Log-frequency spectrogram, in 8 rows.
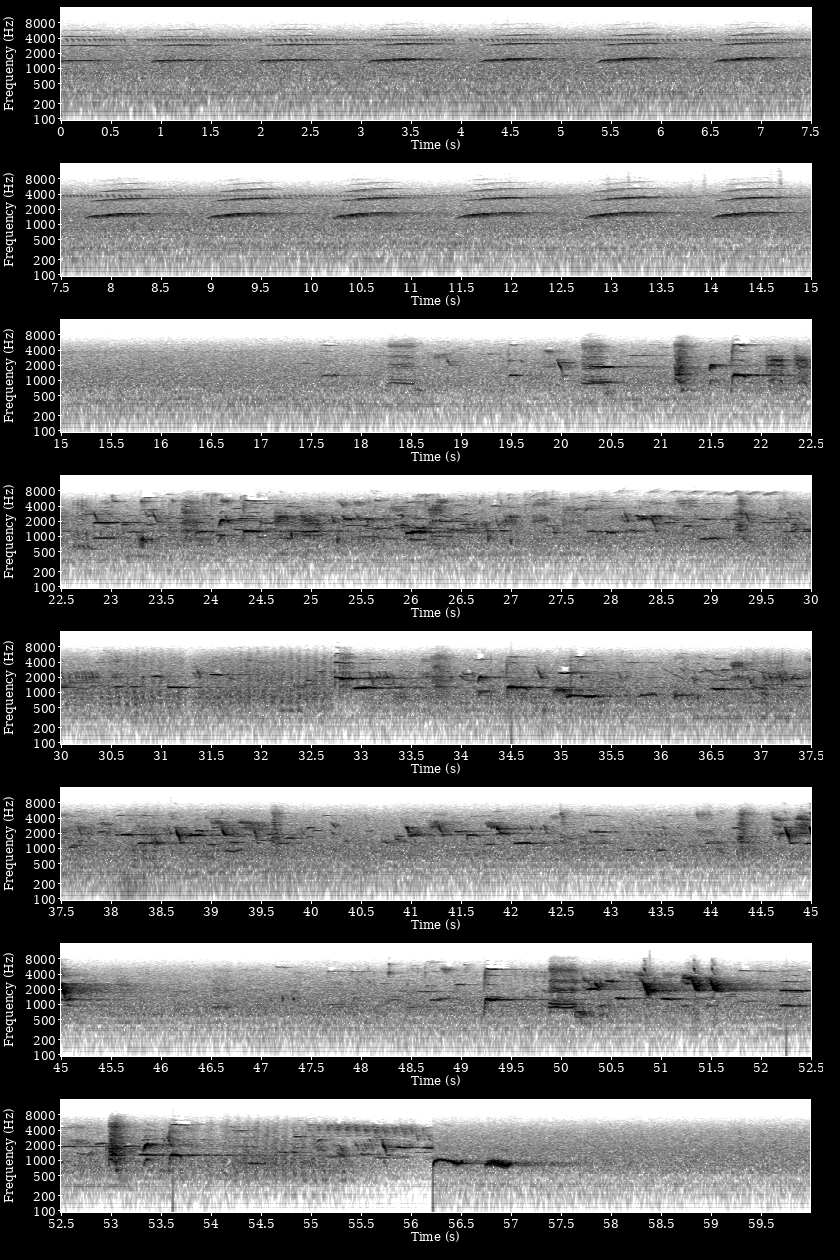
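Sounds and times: birds chirping and calling: 48.3s - 57.0s.

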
